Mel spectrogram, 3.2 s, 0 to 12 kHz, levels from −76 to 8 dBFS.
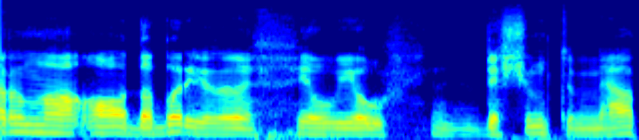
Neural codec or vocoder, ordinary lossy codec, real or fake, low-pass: codec, 32 kHz, 1.9 kbps, SNAC; Opus, 64 kbps; fake; 10.8 kHz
